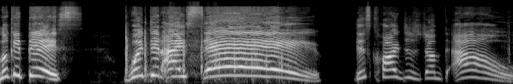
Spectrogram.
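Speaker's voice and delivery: very high, full-voiced, drawn-out scream. Reacting into the mic as a card jumps out: screaming. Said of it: "I know the mic is right here and I'm screaming".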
